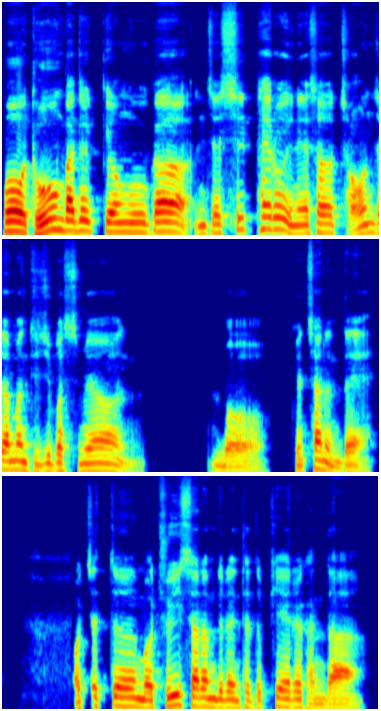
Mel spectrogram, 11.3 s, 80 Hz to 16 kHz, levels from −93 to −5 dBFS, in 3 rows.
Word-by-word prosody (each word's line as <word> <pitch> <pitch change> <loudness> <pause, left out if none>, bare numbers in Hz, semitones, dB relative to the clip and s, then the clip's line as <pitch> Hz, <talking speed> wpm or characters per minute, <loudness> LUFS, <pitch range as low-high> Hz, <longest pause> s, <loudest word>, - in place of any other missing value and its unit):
뭐 150 -2 +8
도움 160 +9 +5
받을 160 -1 +4
경우가 145 -1 +3
인제 125 +3 -3
실패로 175 +5 -2
인해서 125 +2 -1
저 - - -6
혼자만 130 -1 0
뒤집어쓰면 115 -1 -4 0.7
뭐 90 -3 -7 0.3
괜찮은데 95 - -3 0.8
어쨌든 135 +6 -2
뭐 115 -1 +1
주위 140 +7 +1
사람들한테도 120 -6 -2
피해를 125 -2 -3
간다 85 -5 -4
125 Hz, 250 characters per minute, -20 LUFS, 110-145 Hz, 0.8 s, 뭐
